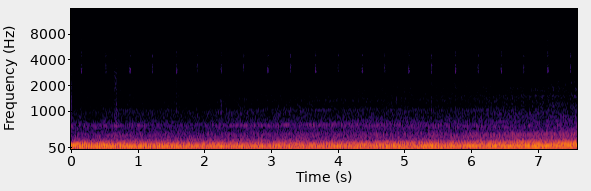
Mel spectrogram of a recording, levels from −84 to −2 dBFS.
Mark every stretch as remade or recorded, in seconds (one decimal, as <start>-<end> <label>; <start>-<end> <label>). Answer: 0.0-0.4 recorded; 0.4-1.8 remade; 1.8-3.4 recorded; 3.4-6.4 remade; 6.4-7.6 recorded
